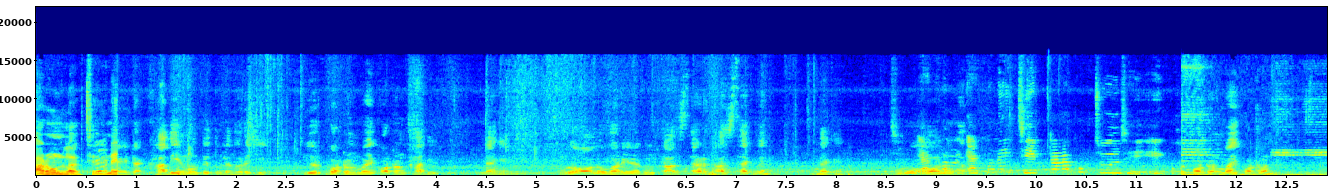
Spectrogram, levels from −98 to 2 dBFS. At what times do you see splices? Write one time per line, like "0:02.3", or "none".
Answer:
0:00.8
0:06.5
0:11.5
